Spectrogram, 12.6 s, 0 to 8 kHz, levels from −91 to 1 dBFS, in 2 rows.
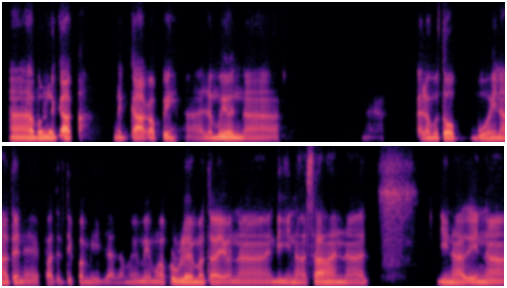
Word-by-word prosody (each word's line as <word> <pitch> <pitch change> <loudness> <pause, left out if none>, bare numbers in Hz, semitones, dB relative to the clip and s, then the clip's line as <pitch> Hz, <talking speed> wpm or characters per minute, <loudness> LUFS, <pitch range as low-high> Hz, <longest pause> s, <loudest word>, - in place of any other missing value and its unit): ah, 120 0 +3
habang 130 +1 +6
nagkaka 120 -2 +5 0.4
nagkakape. 110 +1 +1 0.2
Ah, 100 0 -12
alam 110 +3 -3
mo 160 - +6
yun, 120 -3 +5
ah 90 -3 -6 1.7
Alam 105 +3 0
mo - - +2
'to 115 -3 +4
buhay 105 +1 -2
natin, 105 -1 -1
eh, 90 - -9
padre - - -7
de - - -12
pamilya 90 -2 -9
alam 125 +1 -16
mo 135 - -12
yung 115 -4 -7
may 100 - -5
mga 100 0 -6
problema 105 -1 +2
tayo 95 -2 -1
na 95 0 -5
hindi 90 -1 -4
inaasahan 110 +4 +1
at 95 0 -6 0.9
hindi 100 - -1
natin 95 0 0
na 95 - -1
105 Hz, 155 wpm, -25 LUFS, 95-115 Hz, 1.7 s, habang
